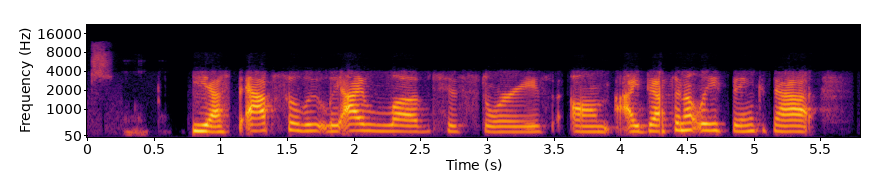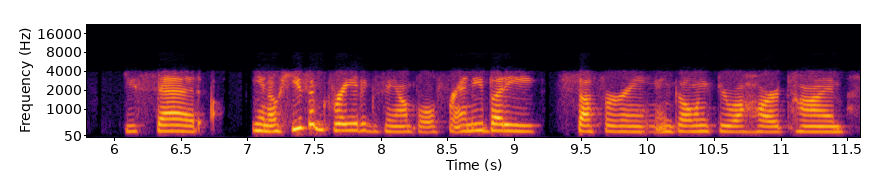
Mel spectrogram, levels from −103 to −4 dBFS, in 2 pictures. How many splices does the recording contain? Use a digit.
1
